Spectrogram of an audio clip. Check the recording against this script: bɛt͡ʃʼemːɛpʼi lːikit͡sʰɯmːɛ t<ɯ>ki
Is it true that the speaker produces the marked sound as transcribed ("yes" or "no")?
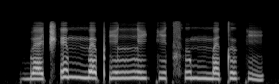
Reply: yes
